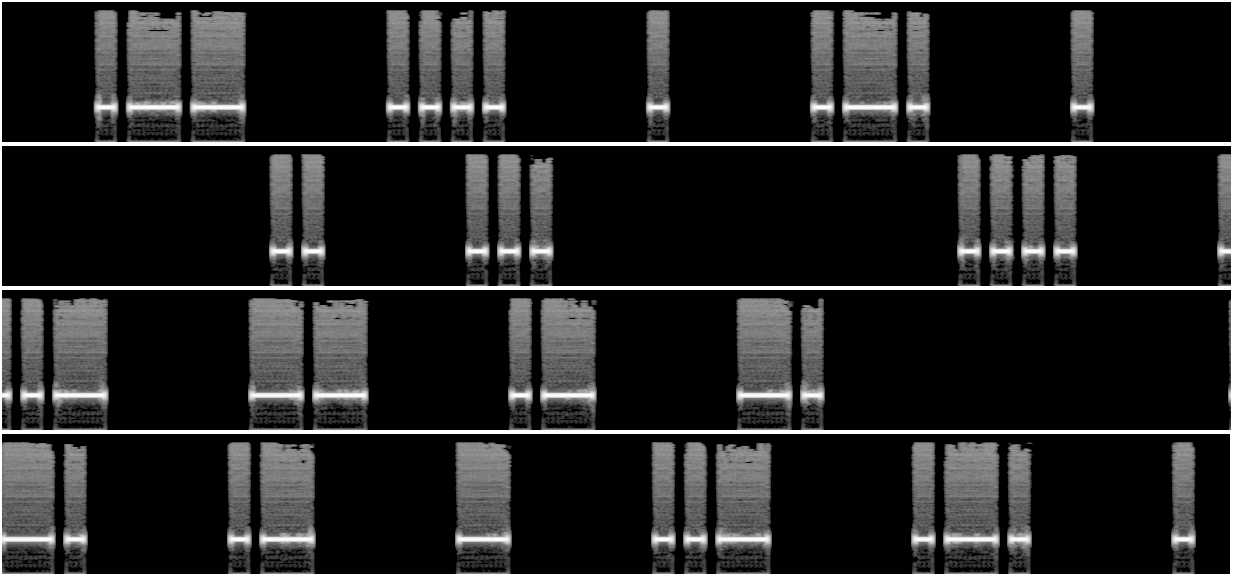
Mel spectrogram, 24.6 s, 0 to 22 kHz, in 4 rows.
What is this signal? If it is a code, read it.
Morse code, heard as a keyed tone, about 15 wpm, spaced as for 8 wpm, 1000 Hz. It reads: WHERE IS HUMAN NATURE
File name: qotdfiles / 8wpm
